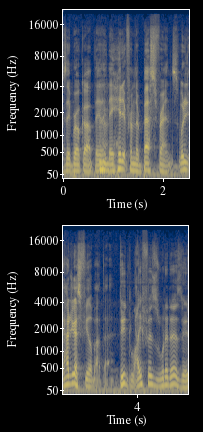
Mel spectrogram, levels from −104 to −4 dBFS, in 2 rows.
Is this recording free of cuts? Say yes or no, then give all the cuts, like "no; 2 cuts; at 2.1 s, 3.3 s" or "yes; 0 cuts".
no; 1 cut; at 3.6 s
